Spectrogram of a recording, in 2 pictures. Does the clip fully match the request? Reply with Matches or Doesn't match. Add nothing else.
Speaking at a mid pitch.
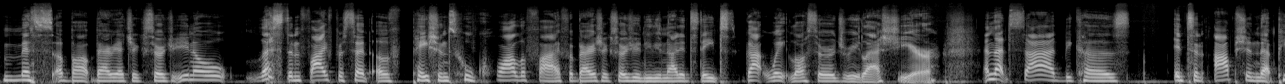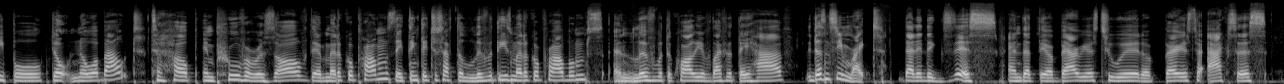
Matches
